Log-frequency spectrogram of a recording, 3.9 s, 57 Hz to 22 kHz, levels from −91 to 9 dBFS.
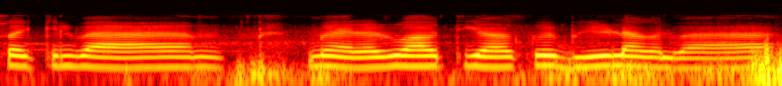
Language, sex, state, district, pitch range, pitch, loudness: Hindi, female, Uttar Pradesh, Deoria, 210-235 Hz, 220 Hz, -18 LUFS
